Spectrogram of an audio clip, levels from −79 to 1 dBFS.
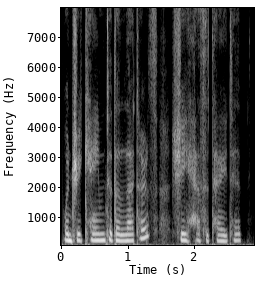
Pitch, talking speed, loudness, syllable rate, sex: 225 Hz, 165 wpm, -17 LUFS, 4.7 syllables/s, female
